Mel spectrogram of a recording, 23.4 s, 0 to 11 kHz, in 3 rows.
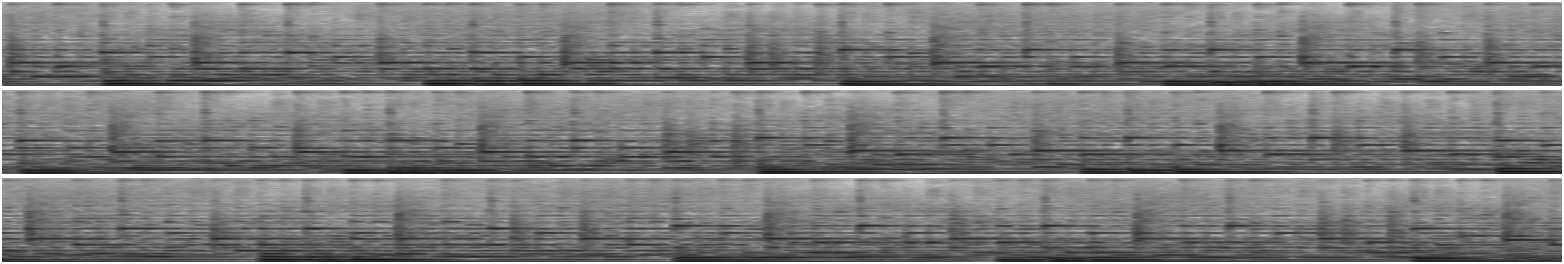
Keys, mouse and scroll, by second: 0.4 e, 6.6 click, 6.7 Caps_Lock, 7.1 shift+middle click, 7.6 Tab, 8.0 middle click, 8.5 ctrl+middle click, 8.8 Tab, 9.5 click, 10.5 i, 11.7 click, 11.8 middle click, 12.5 g, 13.8 click, 14.6 s, 15.3 click, 15.6 g, 16.1 click, 16.2 Tab, 16.4 middle click, 17.1 ctrl+middle click, 17.6 shift+middle click, 17.9 ctrl+middle click, 18.2 middle click, 19.2 ctrl+middle click, 19.9 ctrl+3, 20.3 Tab, 20.9 ctrl+r, 21.3 click, 22.2 ctrl+middle click, 22.7 ctrl+r, 23.1 click.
